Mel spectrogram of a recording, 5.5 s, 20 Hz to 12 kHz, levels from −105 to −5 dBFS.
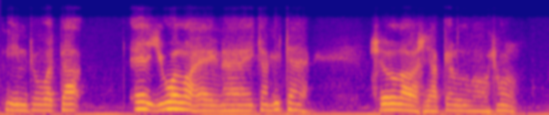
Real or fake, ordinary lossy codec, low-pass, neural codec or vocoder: fake; Opus, 32 kbps; 7.2 kHz; codec, 16 kHz, 2 kbps, X-Codec, HuBERT features, trained on general audio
